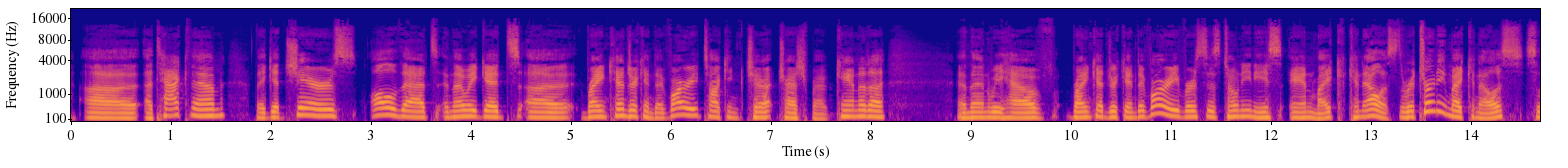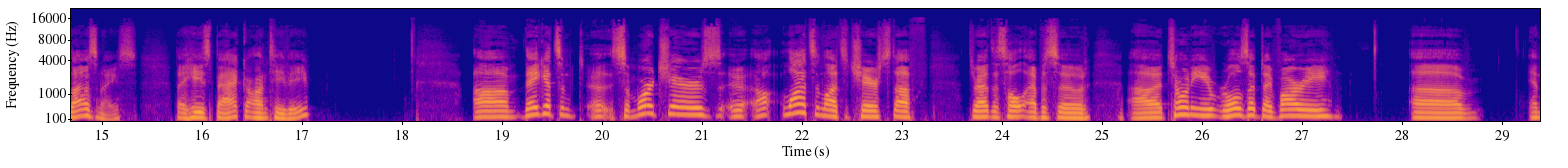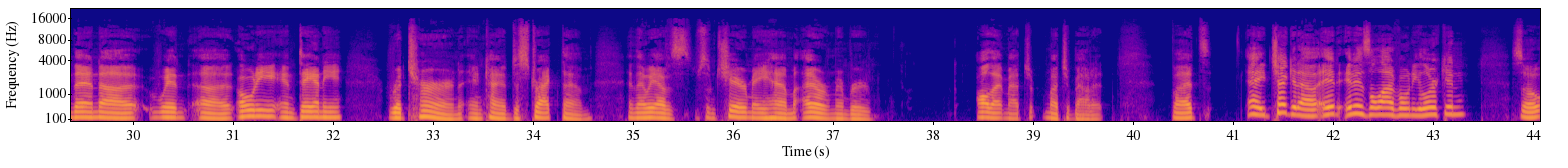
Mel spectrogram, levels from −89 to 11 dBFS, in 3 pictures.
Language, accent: English, American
